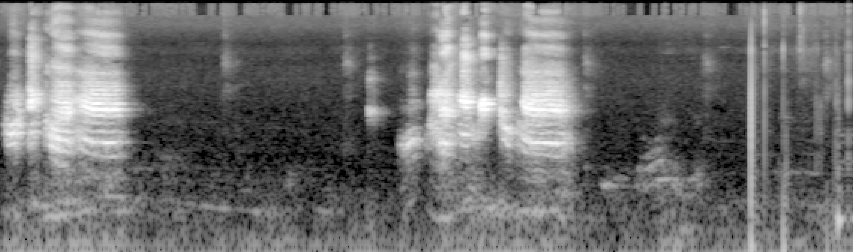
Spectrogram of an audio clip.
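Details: Indoors, a hungry parrot speaks to papa in high, nasal speech-like phrases: one burst at the start, a longer two-part phrase after a pause, then near silence with a few small ticks.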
